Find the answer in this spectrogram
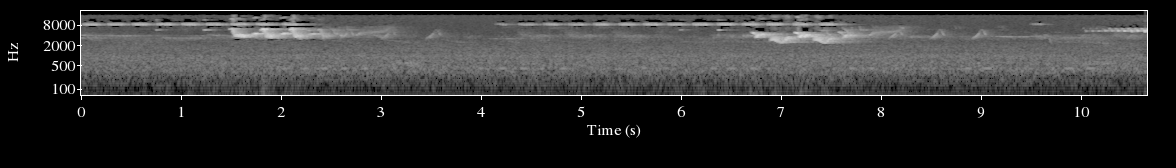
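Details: A Grey-backed thrush in oak woodland in early morning delivers two loud, fluty, trilling phrases about five seconds apart, backed by a steady high-pitched insect drone and soft distant chirps.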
